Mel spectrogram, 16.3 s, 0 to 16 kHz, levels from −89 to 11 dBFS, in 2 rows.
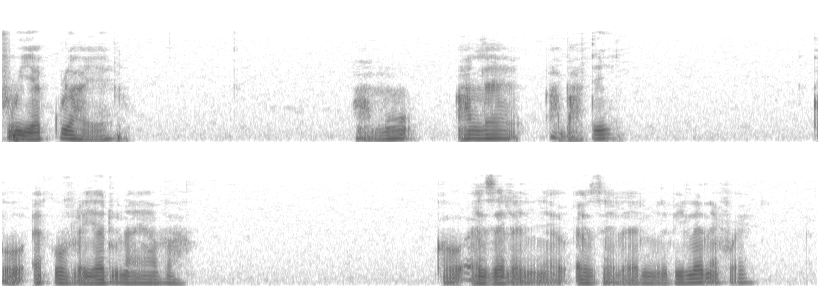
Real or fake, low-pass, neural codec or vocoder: real; 7.2 kHz; none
